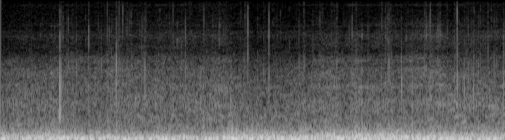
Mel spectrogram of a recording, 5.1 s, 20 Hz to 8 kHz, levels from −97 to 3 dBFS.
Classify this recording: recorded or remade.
recorded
